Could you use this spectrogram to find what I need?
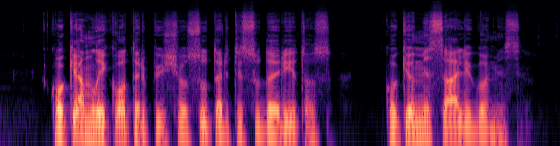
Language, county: Lithuanian, Šiauliai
